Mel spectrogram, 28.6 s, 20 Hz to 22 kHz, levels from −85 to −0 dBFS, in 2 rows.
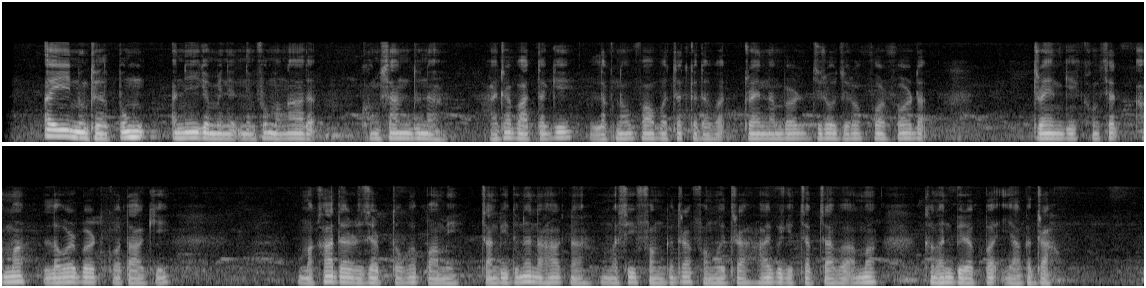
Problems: background sounds at intervals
